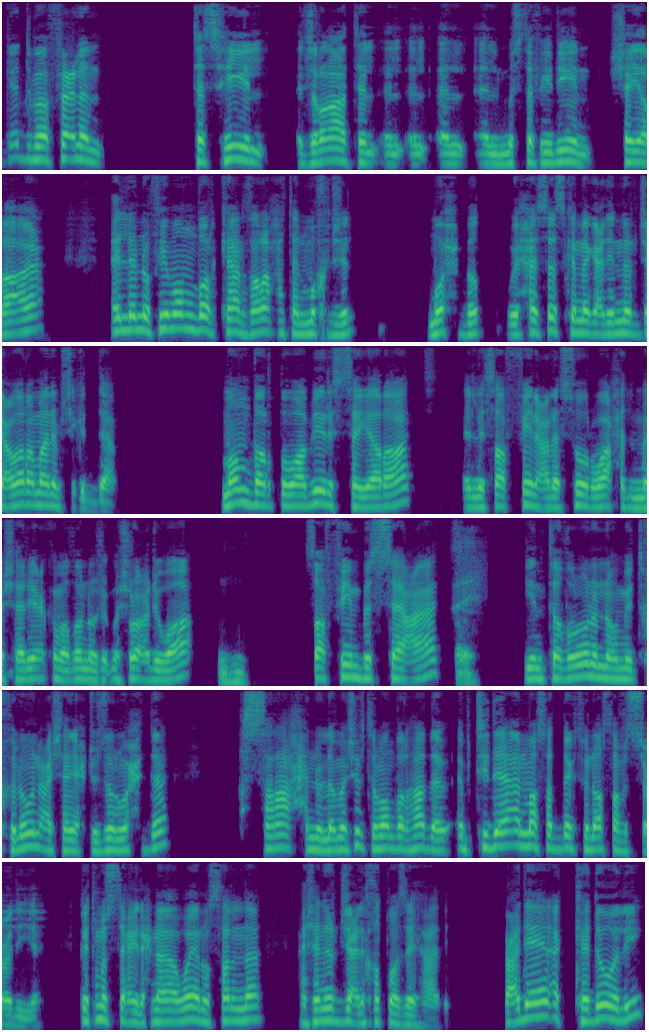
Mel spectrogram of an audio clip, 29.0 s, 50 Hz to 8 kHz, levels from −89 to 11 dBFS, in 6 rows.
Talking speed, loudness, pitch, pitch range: 155 wpm, -20 LUFS, 155 Hz, 140-175 Hz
